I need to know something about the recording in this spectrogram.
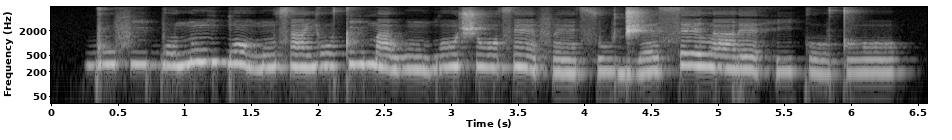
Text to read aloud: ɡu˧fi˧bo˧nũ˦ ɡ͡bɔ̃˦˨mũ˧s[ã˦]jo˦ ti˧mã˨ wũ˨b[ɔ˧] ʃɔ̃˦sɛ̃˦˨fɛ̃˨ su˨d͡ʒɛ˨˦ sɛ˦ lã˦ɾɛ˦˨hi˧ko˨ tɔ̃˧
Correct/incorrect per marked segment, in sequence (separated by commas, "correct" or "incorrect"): incorrect, incorrect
